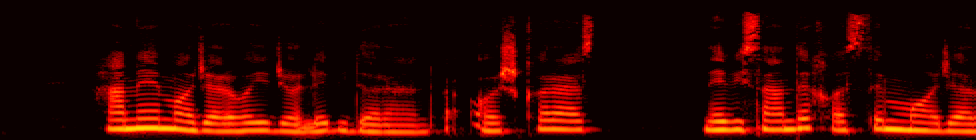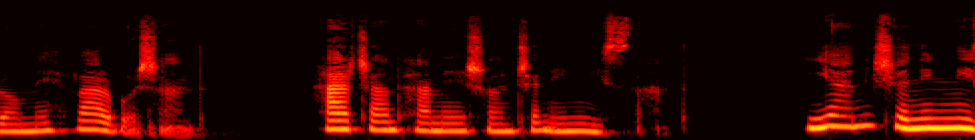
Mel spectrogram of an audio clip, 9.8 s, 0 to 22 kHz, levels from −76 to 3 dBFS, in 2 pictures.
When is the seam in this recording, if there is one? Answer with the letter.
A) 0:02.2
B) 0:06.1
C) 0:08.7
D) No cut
C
